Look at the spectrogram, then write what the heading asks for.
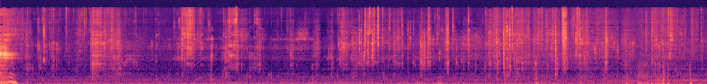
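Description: Close-up chewing and crunching of a fried queso birria taco, in small irregular crunches.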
